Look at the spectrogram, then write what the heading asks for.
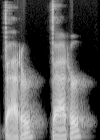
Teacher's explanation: use a short a sound like black cat plus the fast D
